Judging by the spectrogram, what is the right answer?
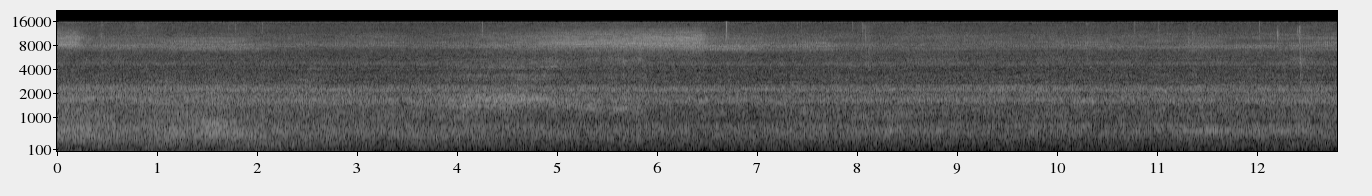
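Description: Faint outdoor ambience: a steady, soft hiss, with a higher hiss that fades at the start and returns for a couple of seconds in the middle.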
